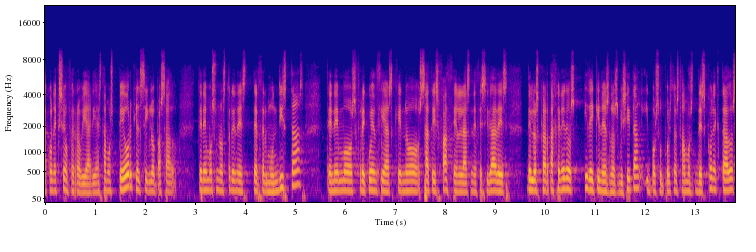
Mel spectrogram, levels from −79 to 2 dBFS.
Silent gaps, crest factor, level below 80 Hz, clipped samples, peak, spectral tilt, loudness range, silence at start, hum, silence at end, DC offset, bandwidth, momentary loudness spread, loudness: none; 16 dB; -42 dBFS; under 0.1%; 0 dBFS; -5.5 dB/octave; 3 LU; 0 s; none; 0 s; under 0.1%; 9.8 kHz; 7 LU; -17 LUFS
